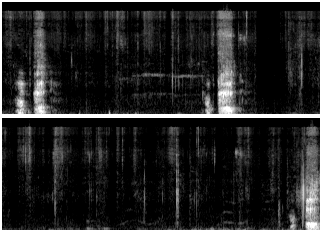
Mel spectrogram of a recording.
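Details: Desi bull in a village calling a companion to come home: loud, strained bellows in short bursts near the start, a strong drawn-out call around four seconds, and another rising at the end, with quiet rural background between.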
